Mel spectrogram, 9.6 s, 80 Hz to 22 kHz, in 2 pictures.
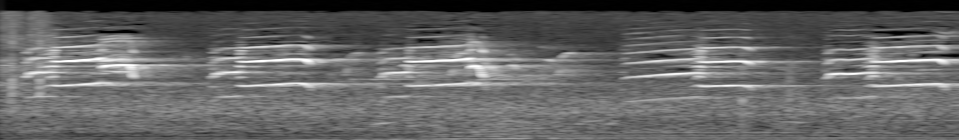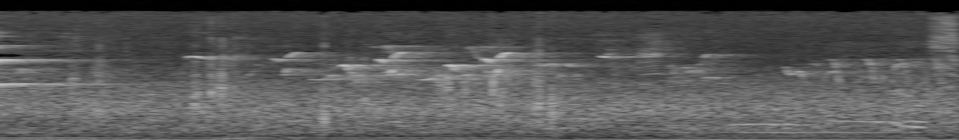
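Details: Nesting female bald eagle at Centerport on 6 May 2019, calling while defending her eaglets from an intruding juvenile bald eagle: bursts of high, thin piping chatters repeated about every second, fading to fainter distant calls, with a low steady hum beneath.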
